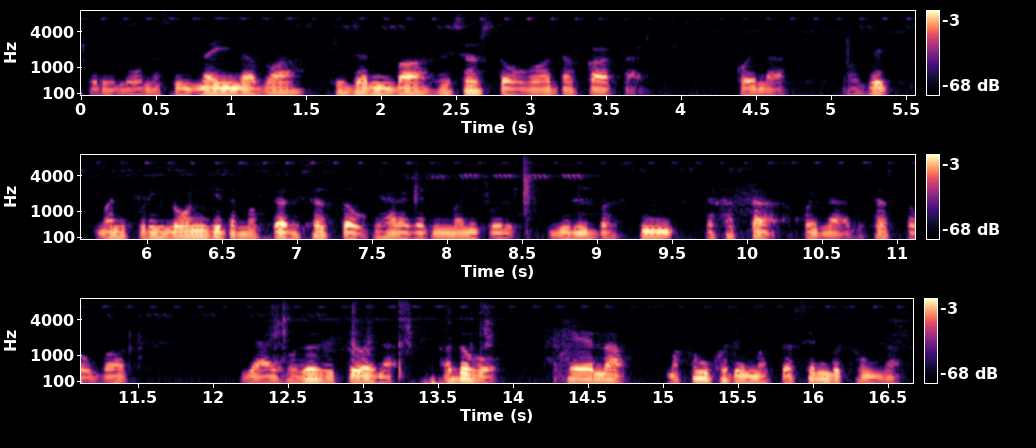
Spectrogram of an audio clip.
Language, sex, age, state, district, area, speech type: Manipuri, male, 30-45, Manipur, Thoubal, rural, spontaneous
